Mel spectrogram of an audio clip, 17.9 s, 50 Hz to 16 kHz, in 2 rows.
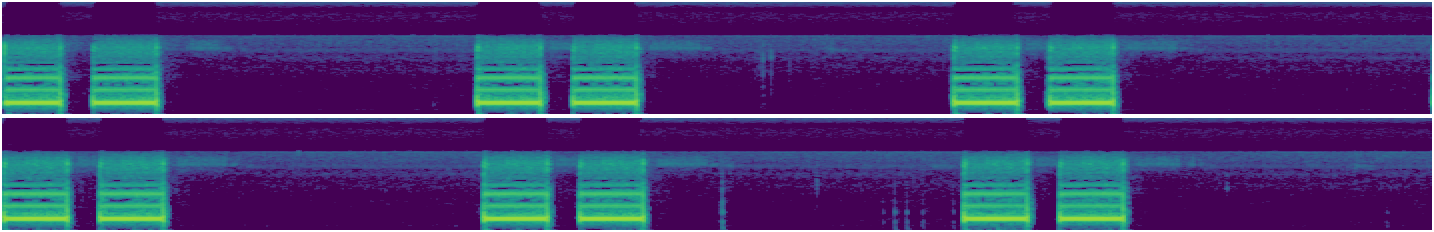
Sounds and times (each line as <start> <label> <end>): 15.0 phone tone 16.0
